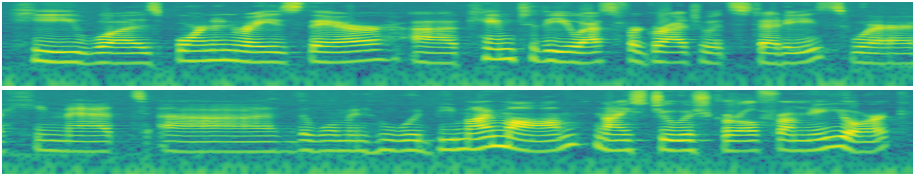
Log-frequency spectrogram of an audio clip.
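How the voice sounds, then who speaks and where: A woman's voice: low-pitched, steady tone, measured pace, few pauses, slight background noise. An American woman giving a public lecture with slides, slipping in dry, sarcastic asides. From United States. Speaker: speaker giving a public talk.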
